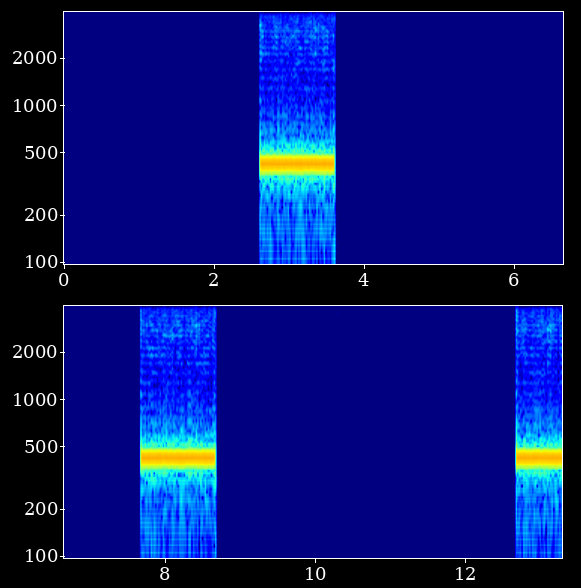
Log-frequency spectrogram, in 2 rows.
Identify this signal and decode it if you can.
Ringback tone (Europe, 425 Hz).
